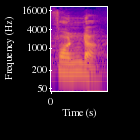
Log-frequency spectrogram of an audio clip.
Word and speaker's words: Ponda: It is written as Ponda. Okay. But in Konkani, Yeah. the locals in the local dialect, Yeah. in the colloquial dialect, it is pronounced as Fonda.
